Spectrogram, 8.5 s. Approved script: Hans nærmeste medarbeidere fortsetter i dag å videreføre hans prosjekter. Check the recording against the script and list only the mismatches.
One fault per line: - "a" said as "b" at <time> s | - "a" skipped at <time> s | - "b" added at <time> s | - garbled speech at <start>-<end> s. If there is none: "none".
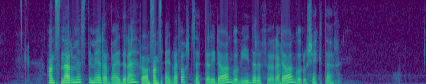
- garbled speech at 2.8-3.6 s
- "hans" said as "dag" at 5.6 s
